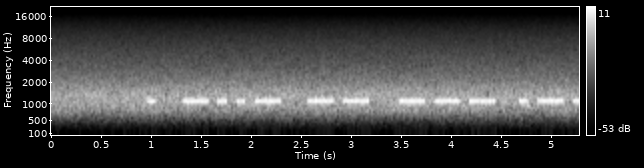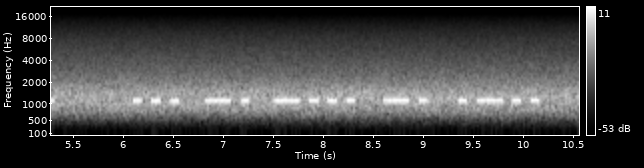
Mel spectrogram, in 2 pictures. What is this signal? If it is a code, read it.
Morse code, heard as a keyed tone, hand-sent with a paddle, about 13 wpm, 1100 Hz, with radio static and a narrow filter. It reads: EXMOR SNBNL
